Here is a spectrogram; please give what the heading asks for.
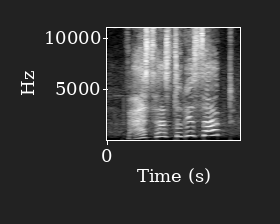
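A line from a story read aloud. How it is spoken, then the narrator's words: Excited shout. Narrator (German): schrie er dem bunten Fisch aufgeregt entgegen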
